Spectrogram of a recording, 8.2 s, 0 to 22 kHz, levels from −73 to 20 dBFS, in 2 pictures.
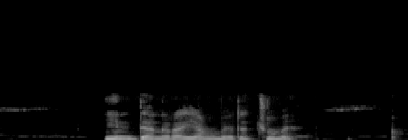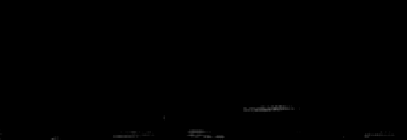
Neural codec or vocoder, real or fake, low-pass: none; real; 7.2 kHz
